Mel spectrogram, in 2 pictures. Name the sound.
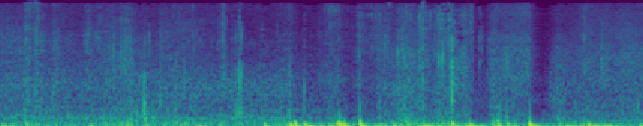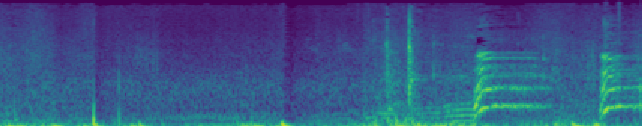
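dog barking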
